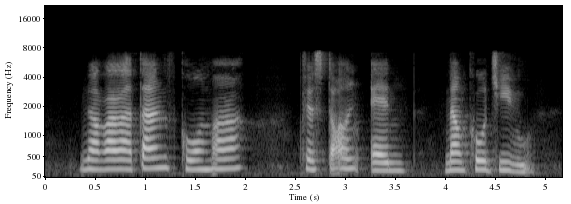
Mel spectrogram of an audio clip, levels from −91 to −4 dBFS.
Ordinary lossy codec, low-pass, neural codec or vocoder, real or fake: none; 7.2 kHz; codec, 16 kHz, 1 kbps, FunCodec, trained on LibriTTS, 50 frames a second; fake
